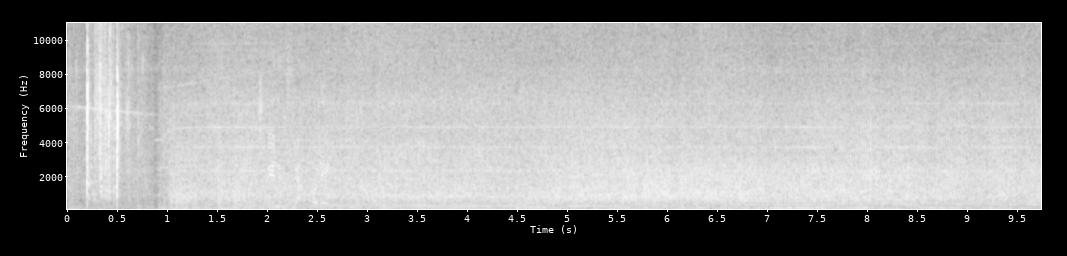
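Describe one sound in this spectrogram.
A helicopter engine hums and its rotor whirs steadily.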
